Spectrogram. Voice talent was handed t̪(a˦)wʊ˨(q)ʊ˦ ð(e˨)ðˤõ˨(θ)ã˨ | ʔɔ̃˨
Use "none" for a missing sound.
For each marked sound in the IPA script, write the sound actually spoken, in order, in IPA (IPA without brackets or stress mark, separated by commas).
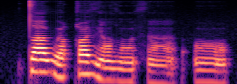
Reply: a˦, q, ẽ˨, θ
